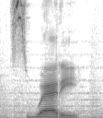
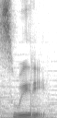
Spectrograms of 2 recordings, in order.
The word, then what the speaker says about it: sweaty: r sweaty sweatier and be careful with the pronunciation it is sweat not sweet sweaty not sweetie do you have to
